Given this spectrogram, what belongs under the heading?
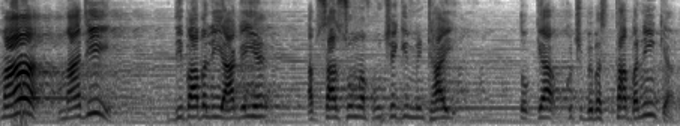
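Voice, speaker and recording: A man's voice: very high voice, unhurried, bright, forceful tone, heavily acted. A male preacher voicing a worried young daughter-in-law who pleads with her mother during a sermon story. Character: young newly married woman, anxious daughter-in-law. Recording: long hall reverb, faint music.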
